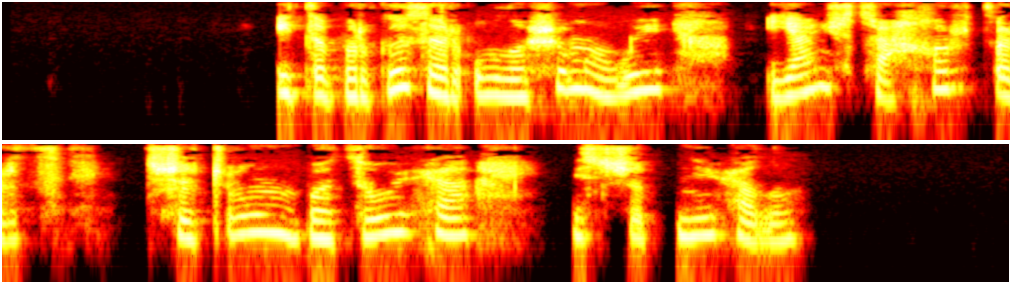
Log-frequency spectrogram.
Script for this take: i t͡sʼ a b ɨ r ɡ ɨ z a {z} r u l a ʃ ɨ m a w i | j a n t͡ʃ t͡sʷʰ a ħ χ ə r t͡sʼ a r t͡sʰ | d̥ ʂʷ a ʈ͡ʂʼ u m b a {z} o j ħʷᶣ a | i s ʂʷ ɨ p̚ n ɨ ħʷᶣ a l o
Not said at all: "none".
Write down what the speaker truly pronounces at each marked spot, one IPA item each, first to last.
none, d͡z

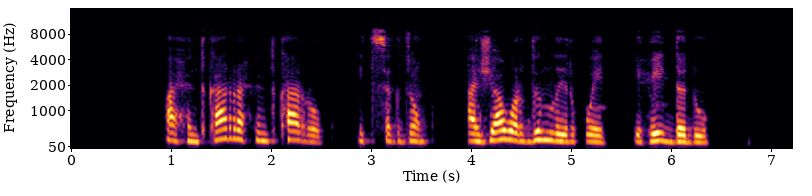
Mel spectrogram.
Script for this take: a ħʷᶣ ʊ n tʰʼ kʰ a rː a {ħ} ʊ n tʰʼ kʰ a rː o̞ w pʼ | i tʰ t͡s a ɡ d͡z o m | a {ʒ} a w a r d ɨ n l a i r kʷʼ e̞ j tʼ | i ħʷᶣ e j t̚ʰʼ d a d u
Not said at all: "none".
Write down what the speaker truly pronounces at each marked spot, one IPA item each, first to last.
ħ, ʒ

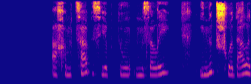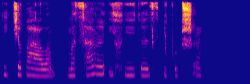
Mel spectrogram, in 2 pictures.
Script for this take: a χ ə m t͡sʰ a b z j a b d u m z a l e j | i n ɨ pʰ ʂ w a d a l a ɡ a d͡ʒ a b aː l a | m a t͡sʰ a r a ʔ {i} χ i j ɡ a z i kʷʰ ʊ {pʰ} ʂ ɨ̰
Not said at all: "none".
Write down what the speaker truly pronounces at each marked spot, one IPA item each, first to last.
i, pʰ

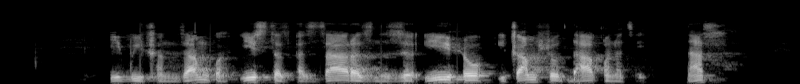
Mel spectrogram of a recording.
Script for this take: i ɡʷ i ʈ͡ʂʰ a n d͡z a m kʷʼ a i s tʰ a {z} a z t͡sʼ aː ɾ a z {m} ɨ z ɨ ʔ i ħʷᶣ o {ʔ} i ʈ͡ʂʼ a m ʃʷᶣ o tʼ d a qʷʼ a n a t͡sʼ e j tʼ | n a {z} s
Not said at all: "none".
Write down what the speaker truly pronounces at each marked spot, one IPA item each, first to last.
z, n, none, none

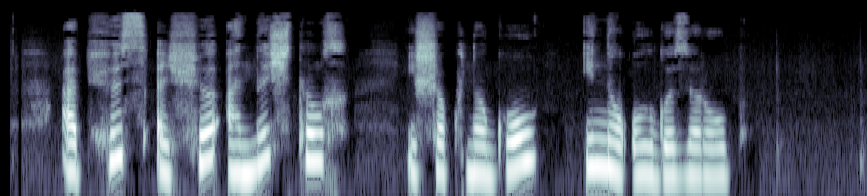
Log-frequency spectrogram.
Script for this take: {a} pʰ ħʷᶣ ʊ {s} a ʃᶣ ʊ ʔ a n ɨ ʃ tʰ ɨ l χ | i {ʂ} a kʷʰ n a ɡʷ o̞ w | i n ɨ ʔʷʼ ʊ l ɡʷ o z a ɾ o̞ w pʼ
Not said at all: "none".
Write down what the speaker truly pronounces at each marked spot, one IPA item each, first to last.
a, s, ʂ

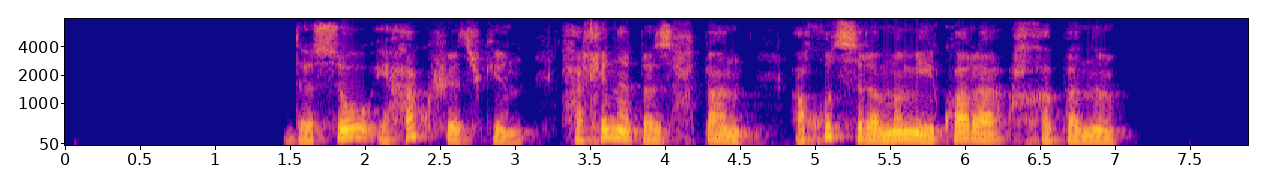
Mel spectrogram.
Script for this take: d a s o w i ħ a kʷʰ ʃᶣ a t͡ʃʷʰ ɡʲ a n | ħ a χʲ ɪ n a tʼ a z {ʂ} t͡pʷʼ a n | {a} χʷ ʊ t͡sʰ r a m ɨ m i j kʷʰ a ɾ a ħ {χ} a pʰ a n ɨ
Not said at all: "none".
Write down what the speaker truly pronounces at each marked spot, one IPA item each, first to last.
ħ, a, χ

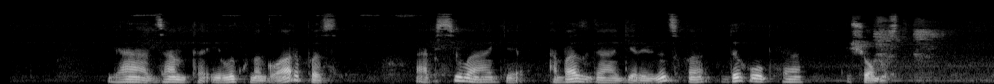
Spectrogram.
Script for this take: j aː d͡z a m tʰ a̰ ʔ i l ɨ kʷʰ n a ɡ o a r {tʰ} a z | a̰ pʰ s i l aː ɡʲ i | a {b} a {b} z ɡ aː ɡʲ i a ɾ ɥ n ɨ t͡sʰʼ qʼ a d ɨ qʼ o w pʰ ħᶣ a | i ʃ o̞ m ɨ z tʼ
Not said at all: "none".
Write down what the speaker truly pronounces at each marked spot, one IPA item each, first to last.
pʰ, b, none

